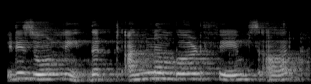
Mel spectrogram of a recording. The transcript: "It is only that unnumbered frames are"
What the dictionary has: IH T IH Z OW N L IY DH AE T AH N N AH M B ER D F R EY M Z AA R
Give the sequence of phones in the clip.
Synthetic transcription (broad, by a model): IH T IH Z OW N L IY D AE T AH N N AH M B ER D F EY M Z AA R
